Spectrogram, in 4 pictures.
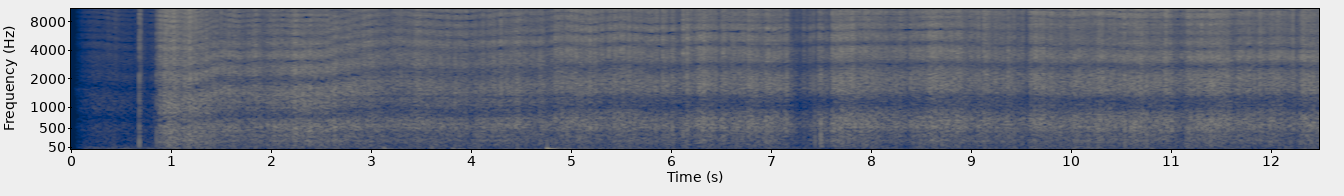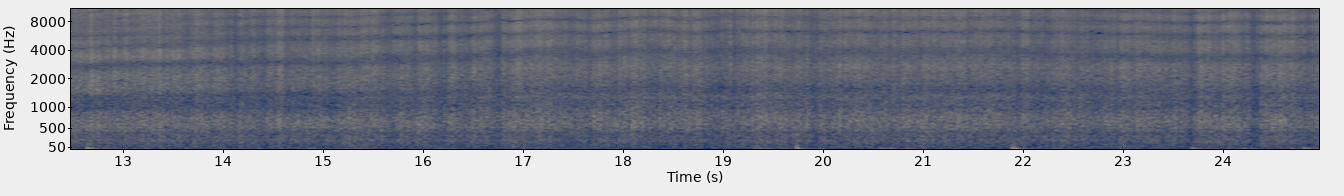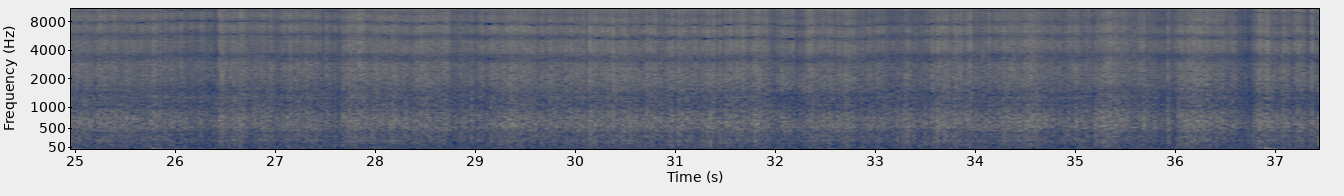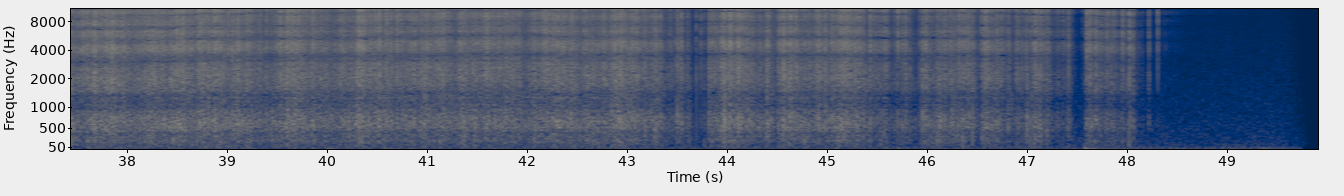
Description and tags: bengal flame burning
A record of a burning bengal candle.
Made with Oktava-102 microphone and Behringer UB1202 mixer.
